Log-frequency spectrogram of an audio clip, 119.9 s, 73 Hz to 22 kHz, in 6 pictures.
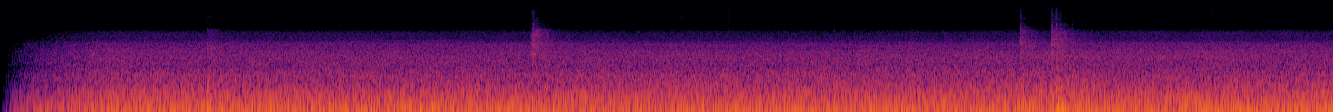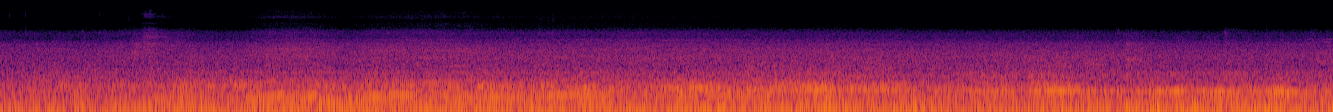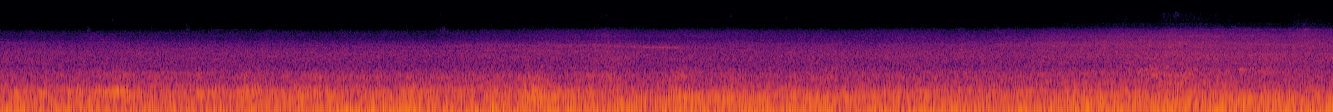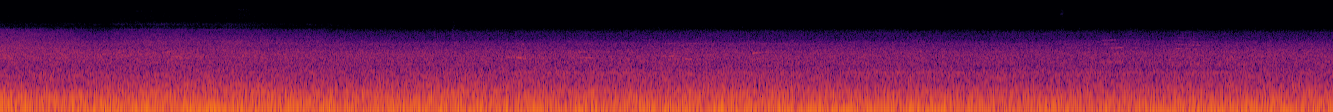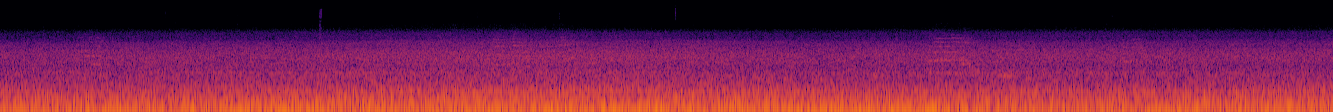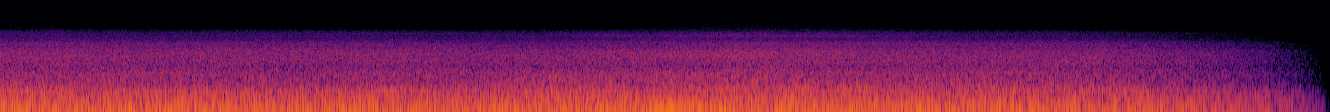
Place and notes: YongJing Park, Taipei City - The park at night
The park at night, Traffic Sound, the sound of Aircraft flying through
Please turn up the volume a little. Binaural recordings, Sony PCM D100+ Soundman OKM II
Zhongshan District, Taipei City, Taiwan, 15 April 2014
